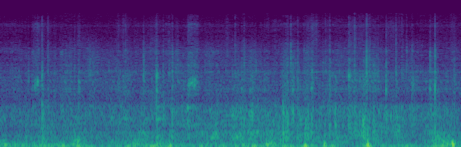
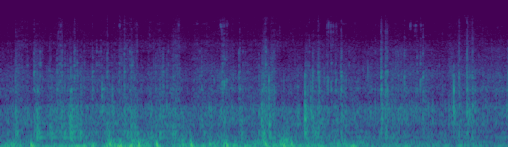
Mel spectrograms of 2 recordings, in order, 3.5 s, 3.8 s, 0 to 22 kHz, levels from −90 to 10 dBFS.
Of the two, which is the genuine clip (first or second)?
second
